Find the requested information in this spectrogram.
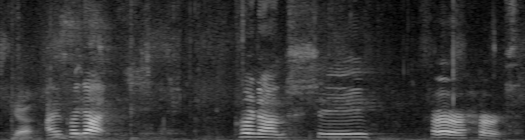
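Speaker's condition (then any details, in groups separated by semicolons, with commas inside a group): Cerebral palsy; talks differently than others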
